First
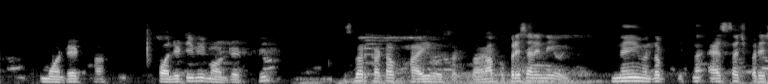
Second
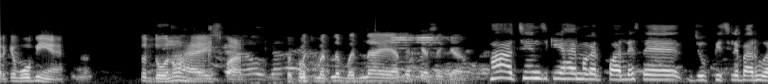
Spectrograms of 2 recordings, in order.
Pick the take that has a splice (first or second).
second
